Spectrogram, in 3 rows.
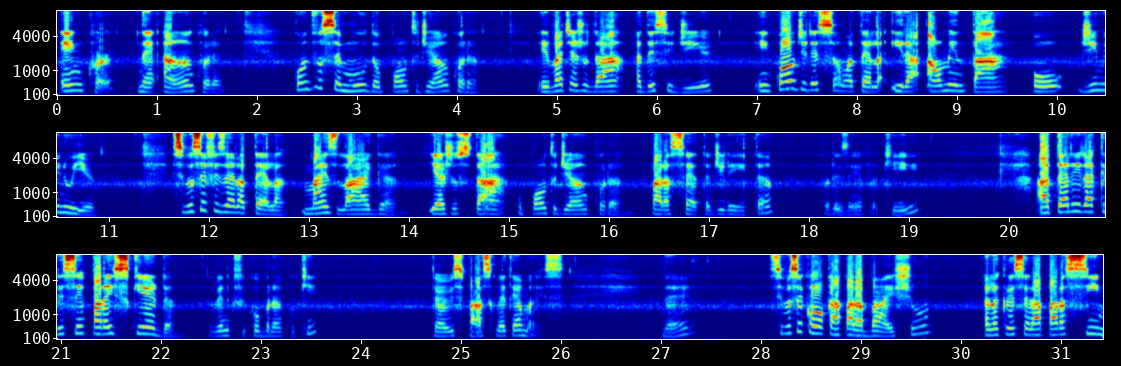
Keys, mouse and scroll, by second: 17.3 click, 27.3 click, 29.3 click.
